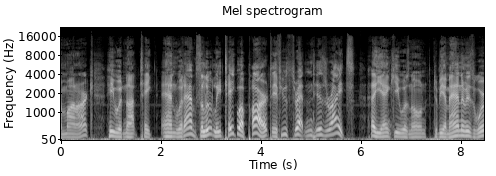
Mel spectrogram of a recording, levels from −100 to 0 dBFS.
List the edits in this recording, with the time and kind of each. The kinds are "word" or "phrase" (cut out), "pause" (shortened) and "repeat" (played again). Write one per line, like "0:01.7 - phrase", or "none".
0:01.9 - word
0:03.5 - word
0:06.9 - word

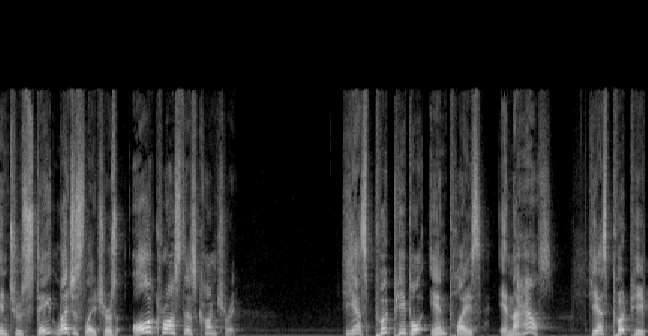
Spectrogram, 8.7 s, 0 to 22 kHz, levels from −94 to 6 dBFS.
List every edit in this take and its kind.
none

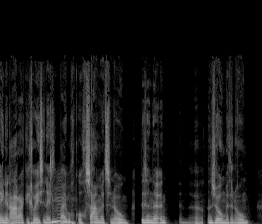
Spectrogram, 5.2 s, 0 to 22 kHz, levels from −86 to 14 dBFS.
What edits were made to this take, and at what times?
0:02.7 - pause
0:04.1 - pause

